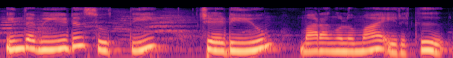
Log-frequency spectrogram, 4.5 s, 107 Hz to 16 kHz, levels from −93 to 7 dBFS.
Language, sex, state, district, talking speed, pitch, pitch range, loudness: Tamil, female, Tamil Nadu, Nilgiris, 80 wpm, 225 Hz, 205-250 Hz, -13 LUFS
